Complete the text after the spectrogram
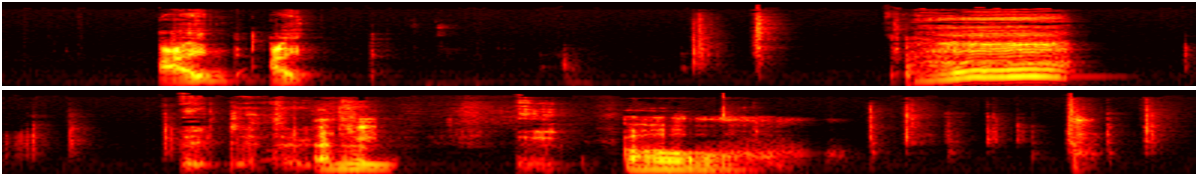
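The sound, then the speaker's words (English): Scattered, irregular clicks of a computer keyboard tapping away, interrupted by several loud vocal outbursts and groans that sound partly like speech. “You hit a freaking keyboard to write your damn review.”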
